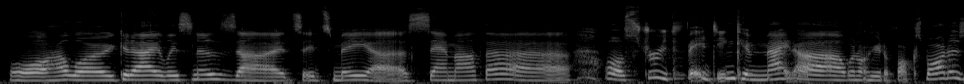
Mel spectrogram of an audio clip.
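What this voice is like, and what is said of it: Imitates another person's voice, Australian slang. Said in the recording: “That was my impersonation of my co-host”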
